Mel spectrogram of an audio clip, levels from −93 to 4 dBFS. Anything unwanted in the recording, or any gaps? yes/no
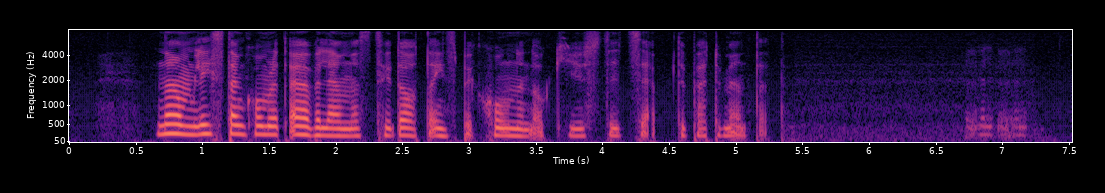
yes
